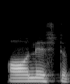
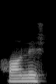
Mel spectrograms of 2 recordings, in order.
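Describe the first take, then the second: First: The word begins with a vowel sound. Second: The word begins with an h sound. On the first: The speaker calls it right. "वहाँ पर silent हो जाएगा। तो इसको क्या पढ़ेंगे हम, ऑनेस्ट पढ़ेंगे।" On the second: The speaker calls it wrong. "जबकि एच वाला भी पढ़ते हैं, जबकि ये पढ़ने का तरीका बच्चों क्या है, गलत है।"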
